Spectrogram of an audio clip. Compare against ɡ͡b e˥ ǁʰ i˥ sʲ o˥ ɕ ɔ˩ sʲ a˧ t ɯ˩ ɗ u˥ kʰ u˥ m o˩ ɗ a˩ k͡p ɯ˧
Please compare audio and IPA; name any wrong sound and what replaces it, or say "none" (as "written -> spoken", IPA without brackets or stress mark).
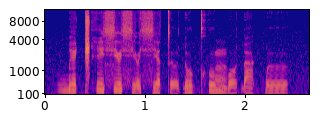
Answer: ɕ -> sʲ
